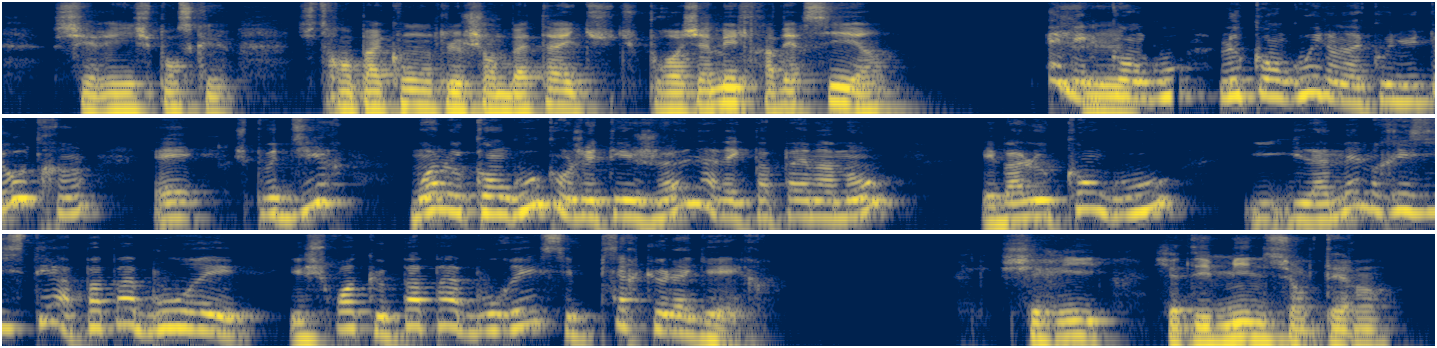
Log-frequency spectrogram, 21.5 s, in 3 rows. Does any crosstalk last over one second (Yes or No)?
No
